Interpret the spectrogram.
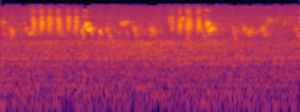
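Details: European serin giving two quick bursts of high, glittering, jingling notes about a second apart over a loud low background rumble.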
